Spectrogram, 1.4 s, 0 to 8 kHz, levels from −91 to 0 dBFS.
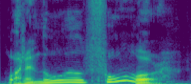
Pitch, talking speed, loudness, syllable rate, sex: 160 Hz, 210 wpm, -18 LUFS, 4.2 syllables/s, male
